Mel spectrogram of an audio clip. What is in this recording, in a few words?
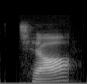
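"qia", Chinese, tone 2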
